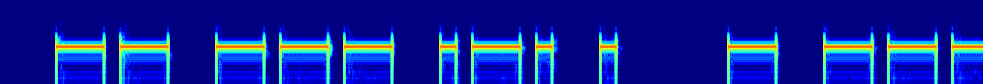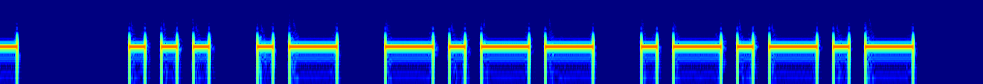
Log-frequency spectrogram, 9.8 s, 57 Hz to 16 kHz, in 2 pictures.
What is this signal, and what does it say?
Morse code, heard as a keyed tone, about 15 wpm, 700 Hz. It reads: MORE TO SAY.
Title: Sentences from Top 500 Words 15wpm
